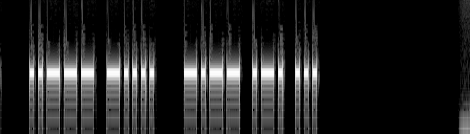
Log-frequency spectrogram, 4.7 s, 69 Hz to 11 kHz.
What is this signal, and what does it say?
Morse code, heard as a keyed tone, about 27 wpm, 700 Hz. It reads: 26 YRS
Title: Speed-Racing Common QSO Phrases - 28wpm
